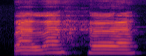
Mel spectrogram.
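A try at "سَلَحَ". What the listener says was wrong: Kurang ngalir, terlalu cepat. Nanti jadi tawasud.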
